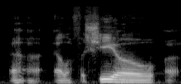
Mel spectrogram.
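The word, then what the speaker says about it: Ulofoshio: I was watching some combine stuff again the other day, and they put a little more emphasis on the last part of the name. It was more Elafashio, that kind of thing.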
